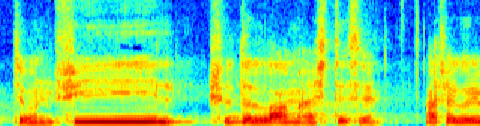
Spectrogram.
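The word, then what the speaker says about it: فيل: জের উচ্চারণ করবো না ফিল শুধু লামের উচ্চারণ নিয়ে আসবো কিন্তু জেরের উচ্চারণ করবো না যেমন ফিল শুধু লাম আসতেছে আশা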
